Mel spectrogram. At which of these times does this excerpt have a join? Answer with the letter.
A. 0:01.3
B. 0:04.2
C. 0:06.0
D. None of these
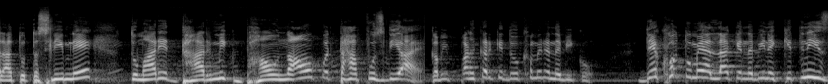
B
